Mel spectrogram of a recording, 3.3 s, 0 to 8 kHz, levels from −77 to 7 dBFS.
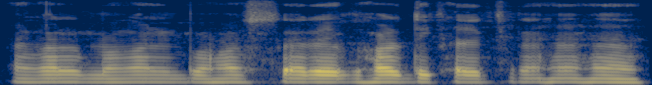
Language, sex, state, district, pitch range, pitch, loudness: Hindi, male, Bihar, Patna, 120-125 Hz, 125 Hz, -19 LUFS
